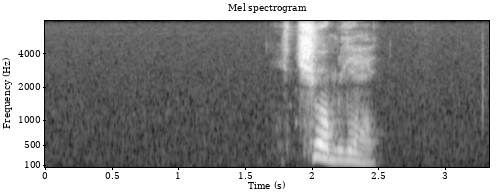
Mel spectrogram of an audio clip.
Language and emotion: Russian, angry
